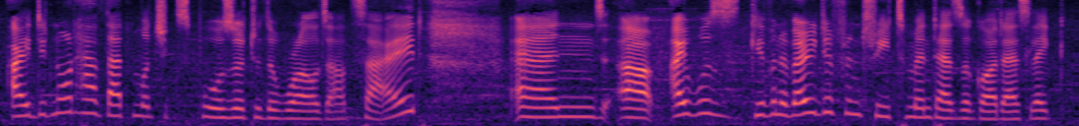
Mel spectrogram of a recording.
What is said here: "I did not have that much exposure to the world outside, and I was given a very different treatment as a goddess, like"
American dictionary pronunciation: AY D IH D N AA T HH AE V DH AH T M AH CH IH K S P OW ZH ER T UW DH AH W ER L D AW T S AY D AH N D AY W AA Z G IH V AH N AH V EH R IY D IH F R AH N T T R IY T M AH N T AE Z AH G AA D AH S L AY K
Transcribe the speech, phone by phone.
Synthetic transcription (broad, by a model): AY D IH D N AA T HH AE V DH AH T M AH CH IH K S P OW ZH ER T UW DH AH W ER L D AW T S AY D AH N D AY W AA Z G IH V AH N AH V EH R IY D IH F R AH N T T R IY T M AH N T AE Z AH G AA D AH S L AY K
